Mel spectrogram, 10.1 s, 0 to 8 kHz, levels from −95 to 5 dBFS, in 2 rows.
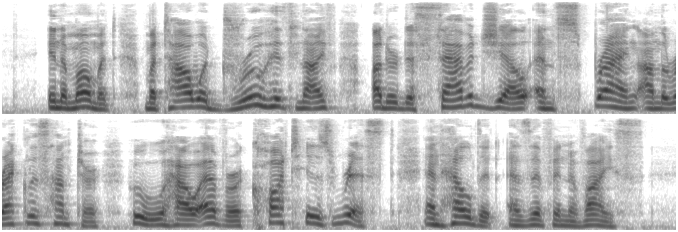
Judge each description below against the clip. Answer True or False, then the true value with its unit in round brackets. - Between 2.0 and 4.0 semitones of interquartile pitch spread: False (4.5 semitones)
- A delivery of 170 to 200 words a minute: True (180 wpm)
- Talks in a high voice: False (165 Hz)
